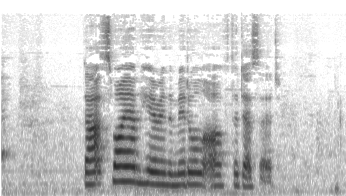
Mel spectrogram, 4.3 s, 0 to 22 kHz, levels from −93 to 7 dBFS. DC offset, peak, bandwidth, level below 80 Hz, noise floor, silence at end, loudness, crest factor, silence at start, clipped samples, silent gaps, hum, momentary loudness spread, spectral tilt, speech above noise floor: under 0.1%; -2 dBFS; 16.5 kHz; -60 dBFS; -53 dBFS; 0.1 s; -17 LUFS; 18 dB; 0.05 s; under 0.1%; none; none; 13 LU; -3.5 dB/octave; 36 dB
